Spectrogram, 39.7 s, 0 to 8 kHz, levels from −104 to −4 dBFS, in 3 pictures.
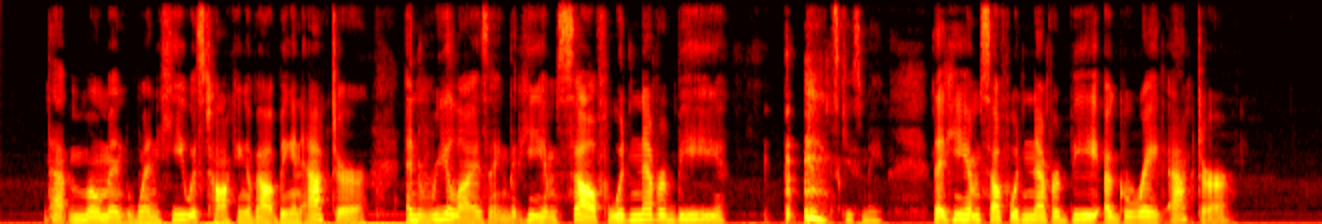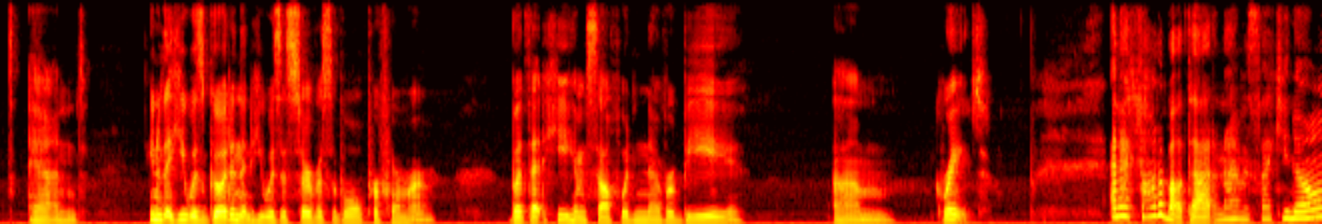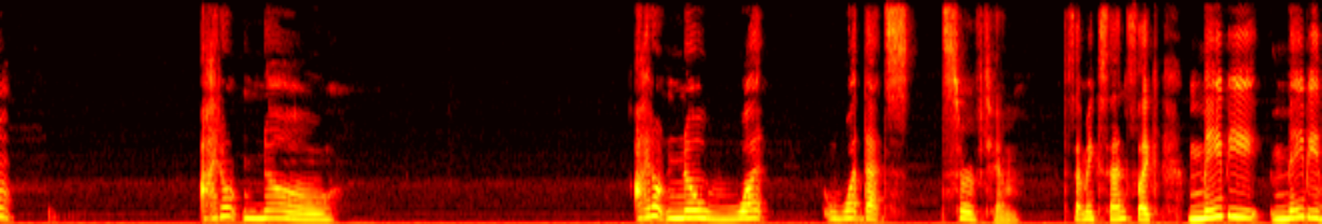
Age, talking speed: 30-49, 125 wpm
